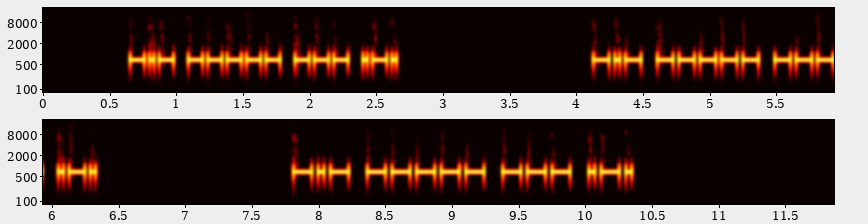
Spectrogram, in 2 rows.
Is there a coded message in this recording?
Yes: Morse code from 0.7 to 10.3 s, heard as a keyed tone, about 32 wpm, 700 Hz. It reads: K0OR K0OR K0OR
